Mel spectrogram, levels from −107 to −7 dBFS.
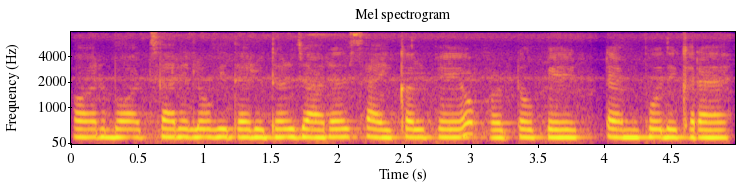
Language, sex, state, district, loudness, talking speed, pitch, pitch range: Hindi, female, Gujarat, Valsad, -14 LUFS, 205 wpm, 210 Hz, 205-215 Hz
